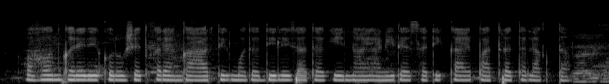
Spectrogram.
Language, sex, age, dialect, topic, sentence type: Marathi, female, 25-30, Southern Konkan, agriculture, question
